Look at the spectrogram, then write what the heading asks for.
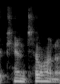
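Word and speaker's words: Cantillon: ken kentian effect or kentillon effect i never know which way to pronounce his name i'm gonna go with the french pronunciation um cantinon effect uh that is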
